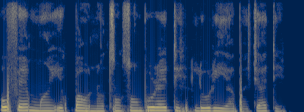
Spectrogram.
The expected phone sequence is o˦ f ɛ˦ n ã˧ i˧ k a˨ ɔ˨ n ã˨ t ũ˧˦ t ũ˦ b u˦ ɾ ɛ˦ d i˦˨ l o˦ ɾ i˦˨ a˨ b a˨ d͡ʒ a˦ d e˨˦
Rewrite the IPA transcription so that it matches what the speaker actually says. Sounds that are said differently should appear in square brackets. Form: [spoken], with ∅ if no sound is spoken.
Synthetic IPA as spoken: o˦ f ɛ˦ [m] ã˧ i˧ [k͡p] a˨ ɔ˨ n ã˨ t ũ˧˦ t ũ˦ b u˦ ɾ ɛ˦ d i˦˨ l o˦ ɾ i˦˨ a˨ b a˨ d͡ʒ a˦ d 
